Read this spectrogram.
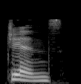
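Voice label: "gins", English, British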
